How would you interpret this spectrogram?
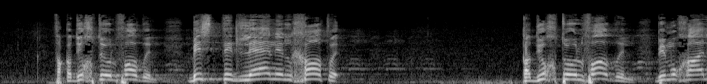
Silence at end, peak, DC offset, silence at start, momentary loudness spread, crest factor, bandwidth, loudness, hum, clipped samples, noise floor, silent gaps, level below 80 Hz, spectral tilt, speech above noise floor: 0 s; 0 dBFS; under 0.1%; 0.5 s; 9 LU; 20 dB; 11.5 kHz; -18 LUFS; none; under 0.1%; -46 dBFS; none; -38 dBFS; -4 dB/octave; 29 dB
